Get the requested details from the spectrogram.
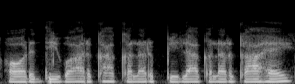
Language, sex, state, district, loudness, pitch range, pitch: Hindi, male, Jharkhand, Deoghar, -18 LUFS, 120-130 Hz, 125 Hz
